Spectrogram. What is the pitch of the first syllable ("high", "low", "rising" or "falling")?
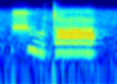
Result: falling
